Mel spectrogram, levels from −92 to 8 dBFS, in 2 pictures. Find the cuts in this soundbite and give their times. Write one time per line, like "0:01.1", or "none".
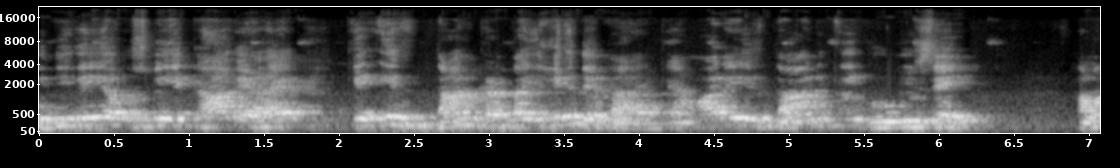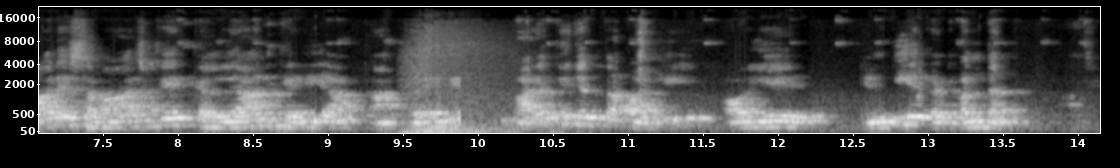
0:09.8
